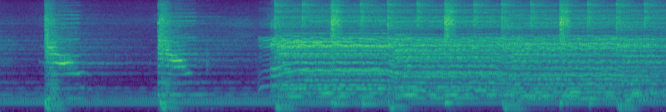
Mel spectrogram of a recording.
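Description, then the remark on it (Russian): A cat meows with two separate drawn-out cries, followed by a longer run of steady, repeated mewling in a rhythmic pattern. The sound is fairly loud and high-pitched, with no one talking. “О чем кисонька ты плачешь?”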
